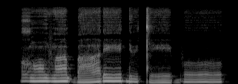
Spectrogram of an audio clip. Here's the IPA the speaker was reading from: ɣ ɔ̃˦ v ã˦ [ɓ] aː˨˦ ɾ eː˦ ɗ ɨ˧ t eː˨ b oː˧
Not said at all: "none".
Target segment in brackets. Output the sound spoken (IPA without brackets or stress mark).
ɓ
